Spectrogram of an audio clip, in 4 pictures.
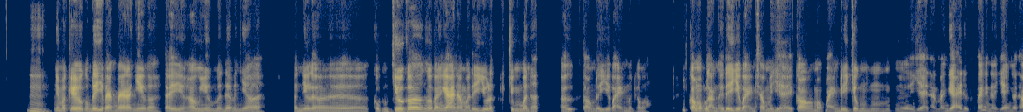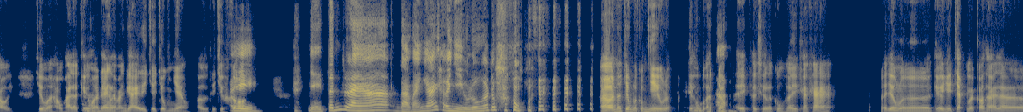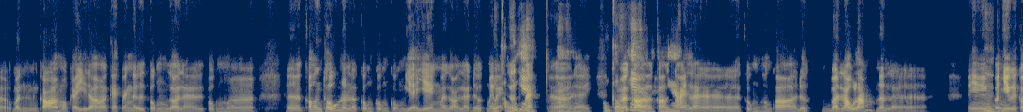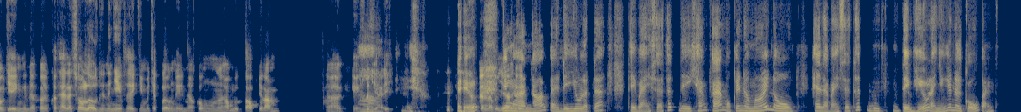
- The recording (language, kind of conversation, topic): Vietnamese, unstructured, Bạn đã từng ngỡ ngàng vì điều gì khi đi du lịch?
- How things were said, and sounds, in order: tapping; laugh; unintelligible speech; other background noise; laughing while speaking: "chưa có"; other noise; laughing while speaking: "đúng hông?"; laugh; unintelligible speech; laughing while speaking: "Nhiều, hiểu"; laughing while speaking: "nó"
